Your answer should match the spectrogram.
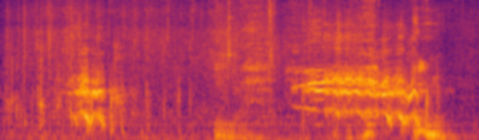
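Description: Ridden horses whinny loudly in two long, shaky neighs while hooves clip-clop underneath, with no talking.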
